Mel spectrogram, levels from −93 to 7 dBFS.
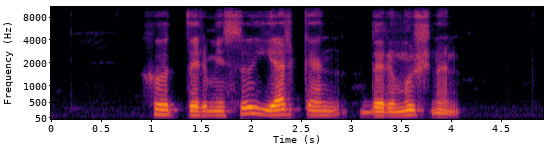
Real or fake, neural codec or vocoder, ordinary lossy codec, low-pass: fake; codec, 16 kHz in and 24 kHz out, 2.2 kbps, FireRedTTS-2 codec; Opus, 16 kbps; 9.9 kHz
